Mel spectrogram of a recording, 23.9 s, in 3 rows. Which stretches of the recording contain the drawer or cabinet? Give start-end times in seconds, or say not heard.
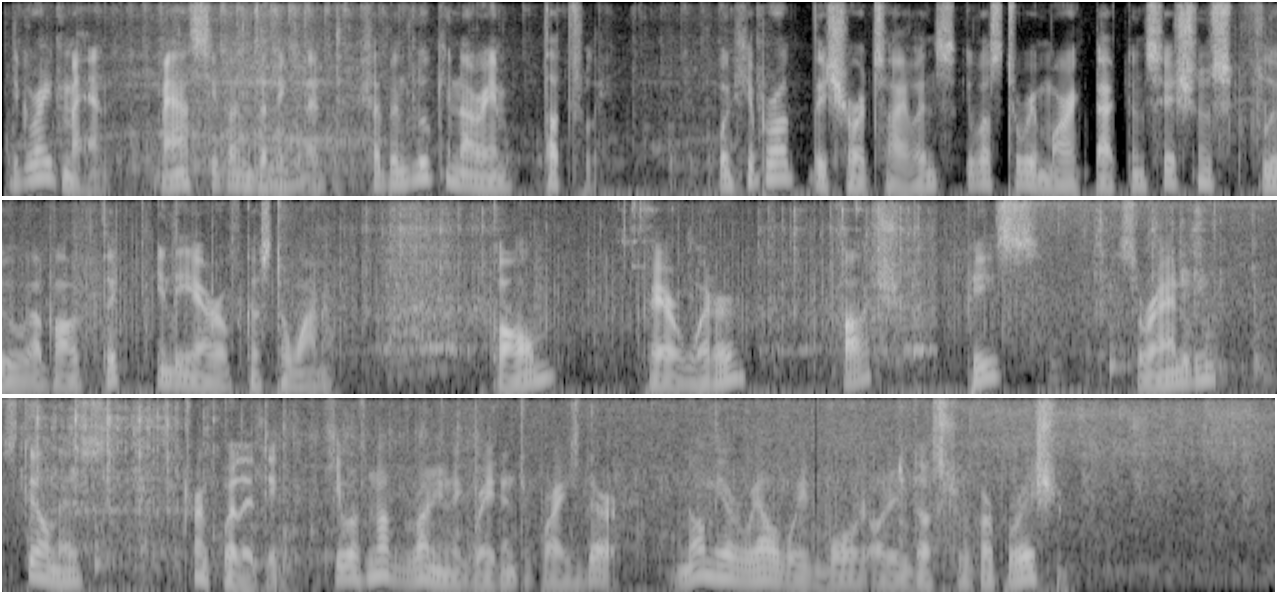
not heard.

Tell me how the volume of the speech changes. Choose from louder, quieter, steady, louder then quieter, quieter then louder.
steady.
